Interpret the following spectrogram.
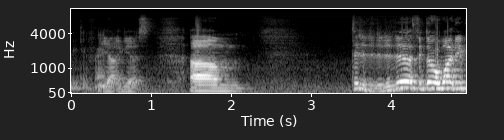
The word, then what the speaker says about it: Fyodor: Americans can't pronounce his name, so that's why he says Fedor and not Fyodor. Yeah, it says Fyodor, and for Americans that Fyo sound is almost impossible for them to do.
